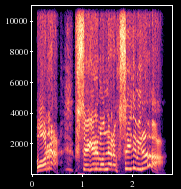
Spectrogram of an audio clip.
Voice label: Vox Skill jp; kingsraid

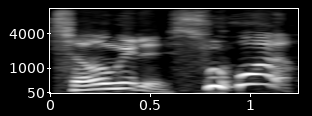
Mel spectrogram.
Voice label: vox get, kr; heroes; Clause; kingsraid

